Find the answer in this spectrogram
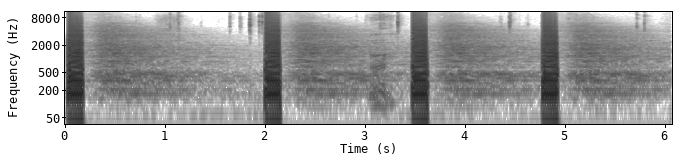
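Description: A synth stab hits four times at uneven spacing. Each hit leaves a pitched reverb tail that dips right after the hit, swells back up and fades. The reverb is sidechain-compressed by the stab itself, so it ducks under each hit and does not clash with it.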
